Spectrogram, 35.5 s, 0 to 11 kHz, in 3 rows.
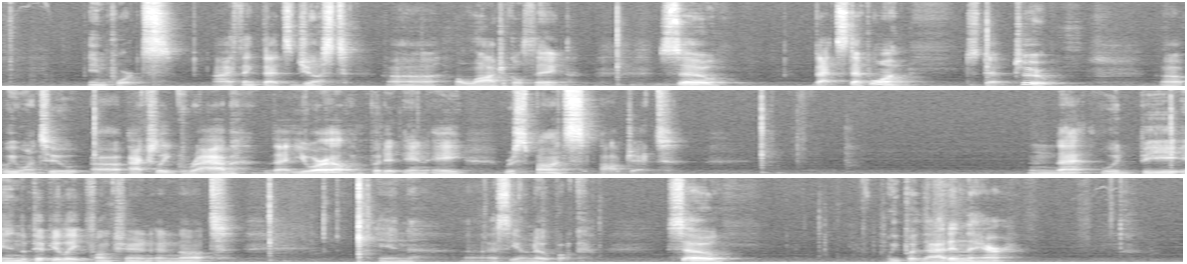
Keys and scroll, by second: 15.6 super+c, 27.2 Return, 31.9 super+v.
